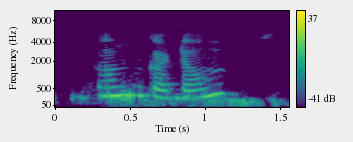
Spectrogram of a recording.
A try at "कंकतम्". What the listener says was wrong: कंकतम, ता है ना?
